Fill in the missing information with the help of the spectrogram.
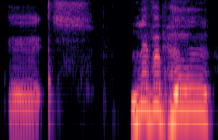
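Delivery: slow, drawn-out mock Liverpool accent; a deliberately poor Liverpool accent, dragged out; bad Liverpool accent. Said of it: "my very poor very bad Liverpool accent".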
